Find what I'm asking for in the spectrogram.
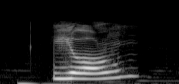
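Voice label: "yun" Chinese, female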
